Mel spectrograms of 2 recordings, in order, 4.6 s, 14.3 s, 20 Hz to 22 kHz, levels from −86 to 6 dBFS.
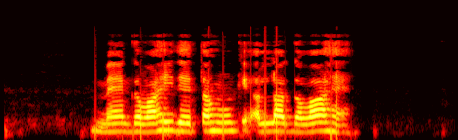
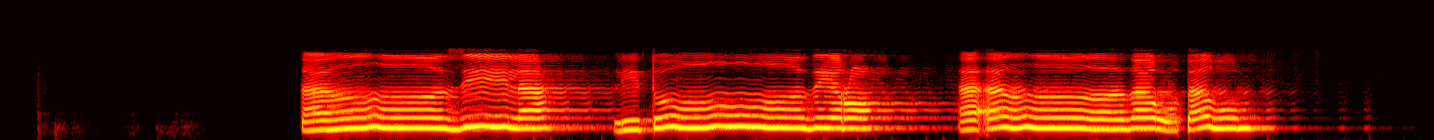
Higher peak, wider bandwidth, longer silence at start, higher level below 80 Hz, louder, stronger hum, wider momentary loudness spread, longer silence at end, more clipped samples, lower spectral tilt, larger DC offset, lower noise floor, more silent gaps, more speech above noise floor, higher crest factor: first, 0 dBFS vs -8 dBFS; first, 9.4 kHz vs 5.8 kHz; second, 0.9 s vs 3 s; first, -54 dBFS vs -74 dBFS; first, -14 LUFS vs -20 LUFS; neither; about the same, 12 LU vs 10 LU; second, 1.1 s vs 1.6 s; neither; first, -4.5 dB/octave vs -2 dB/octave; neither; second, -74 dBFS vs under -90 dBFS; neither; second, 60 dB vs over 71 dB; about the same, 16 dB vs 14 dB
